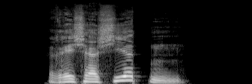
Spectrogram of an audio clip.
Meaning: inflection of recherchieren: 1. first/third-person plural preterite 2. first/third-person plural subjunctive II
- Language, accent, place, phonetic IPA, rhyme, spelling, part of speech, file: German, Germany, Berlin, [ʁeʃɛʁˈʃiːɐ̯tn̩], -iːɐ̯tn̩, recherchierten, adjective / verb, De-recherchierten.ogg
